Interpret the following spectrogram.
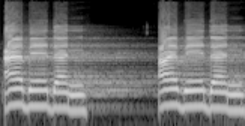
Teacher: Huruf ba dipantulkan atau dikolkolahkan karena berharokat sukun.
